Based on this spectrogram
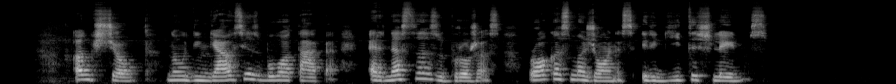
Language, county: Lithuanian, Vilnius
